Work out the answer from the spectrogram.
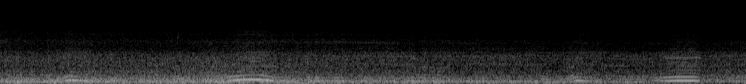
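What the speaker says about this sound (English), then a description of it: "Get some downshifting in." A Honda CBR600RR motorcycle downshifts while riding, its engine rising in short revving blips over a steady wind-buffeted drone, fairly close and without talk.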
